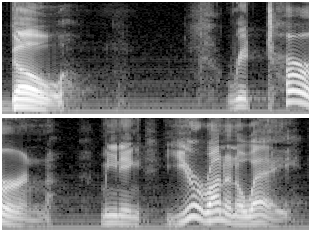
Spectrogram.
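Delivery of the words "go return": sudden loud, low-pitched order; booming divine command. Acted. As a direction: fire off each word separately, with force. God's abrupt command to Elijah.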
